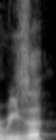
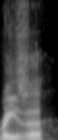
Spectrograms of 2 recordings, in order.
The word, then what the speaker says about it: Reza: That is the pronunciation. Reza. Reza. Okay. Cuz I think Raza, so that was my fault. Yeah. And that's Reza.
